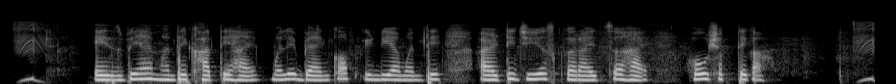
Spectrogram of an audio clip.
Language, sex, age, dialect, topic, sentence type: Marathi, female, 31-35, Varhadi, banking, question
